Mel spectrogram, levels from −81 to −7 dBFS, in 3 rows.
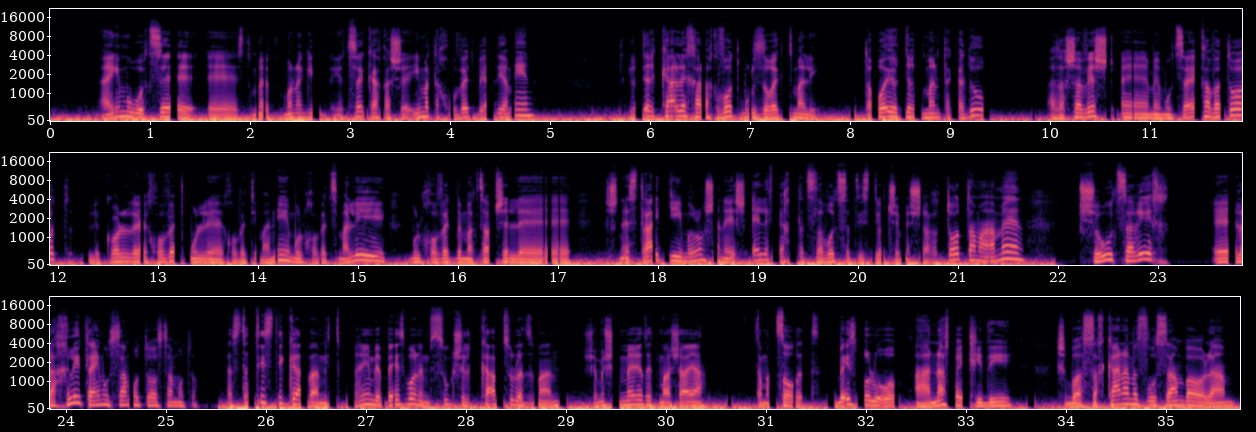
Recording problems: low rumble; noticeable; until 22 s and from 26 s on; 20 dB below the speech
choppy; very; 12% of the speech affected

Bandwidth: 15 kHz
